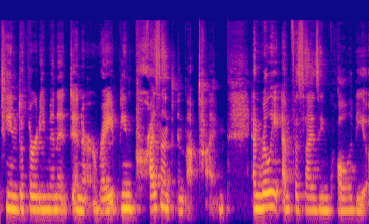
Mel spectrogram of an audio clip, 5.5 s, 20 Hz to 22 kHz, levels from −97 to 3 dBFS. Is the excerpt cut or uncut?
uncut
